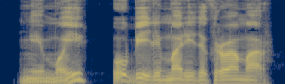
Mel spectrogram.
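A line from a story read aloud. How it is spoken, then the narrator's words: Grumbling. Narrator (Russian): проворчал Роншероль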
